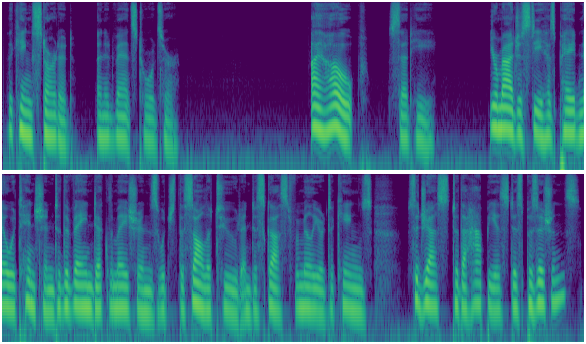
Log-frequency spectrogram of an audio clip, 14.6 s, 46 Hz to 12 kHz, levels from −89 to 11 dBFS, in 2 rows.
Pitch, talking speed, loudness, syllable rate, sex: 140 Hz, 140 wpm, -20 LUFS, 5.0 syllables/s, female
